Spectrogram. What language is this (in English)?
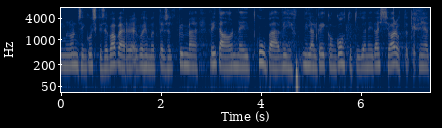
Estonian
